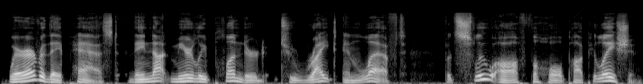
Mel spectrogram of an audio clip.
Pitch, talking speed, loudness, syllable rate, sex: 120 Hz, 160 wpm, -18 LUFS, 5.0 syllables/s, male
